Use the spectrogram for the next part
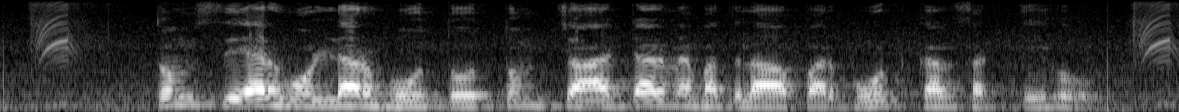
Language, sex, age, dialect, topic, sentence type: Hindi, female, 18-24, Awadhi Bundeli, banking, statement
